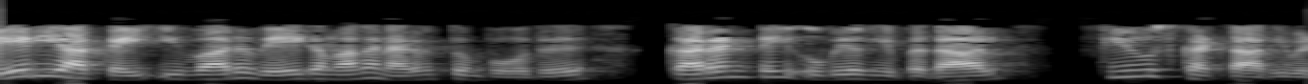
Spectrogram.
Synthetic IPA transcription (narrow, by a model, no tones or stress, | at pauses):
eːɾɪjaːkːɐɪʔɪʋːaːɾɯʋeːɣɐmaːɣɐnɐɣɐɾt̪ːɯmpoːðɯ | kɐɾɐɳʈːɐɪʔʊbɐjoːɣɪpːɐðaːl | fjuːskɐʈːaːɣiʋɪ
